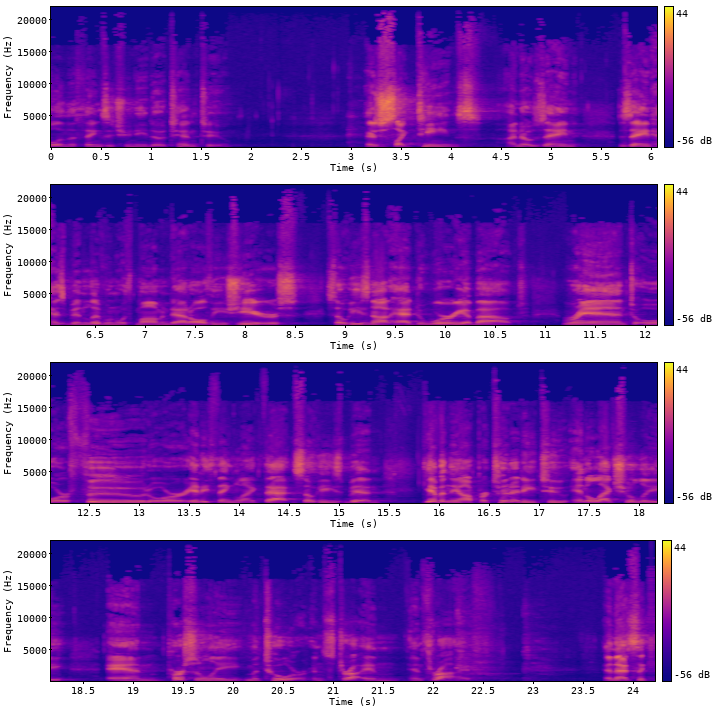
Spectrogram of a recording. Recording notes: originally recorded at Palestine Church of Christ on June 4th, 2023.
